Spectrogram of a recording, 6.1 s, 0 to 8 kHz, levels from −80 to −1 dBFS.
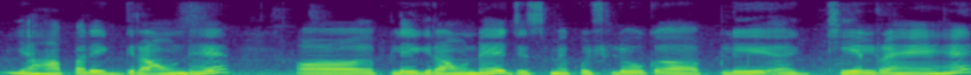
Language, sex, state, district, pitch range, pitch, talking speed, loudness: Hindi, female, Chhattisgarh, Bilaspur, 230-240 Hz, 235 Hz, 180 wpm, -13 LUFS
